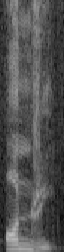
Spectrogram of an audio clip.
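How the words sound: The name is said with French pronunciation. The speaker calls it right. "but in French, they pronounce this as Henri"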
